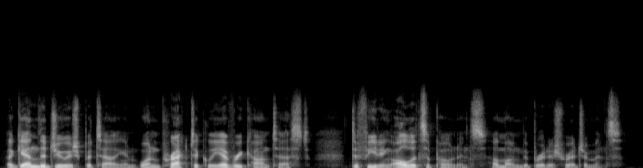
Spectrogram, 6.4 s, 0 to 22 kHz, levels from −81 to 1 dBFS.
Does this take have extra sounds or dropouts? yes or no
no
